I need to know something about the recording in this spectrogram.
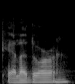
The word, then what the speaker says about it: Celadora: Clearly, the only one worthy of worship in Bulwar, though, is my gal Celadora Bursartanjuir. I think you'll find that it's pronounced Celadora.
